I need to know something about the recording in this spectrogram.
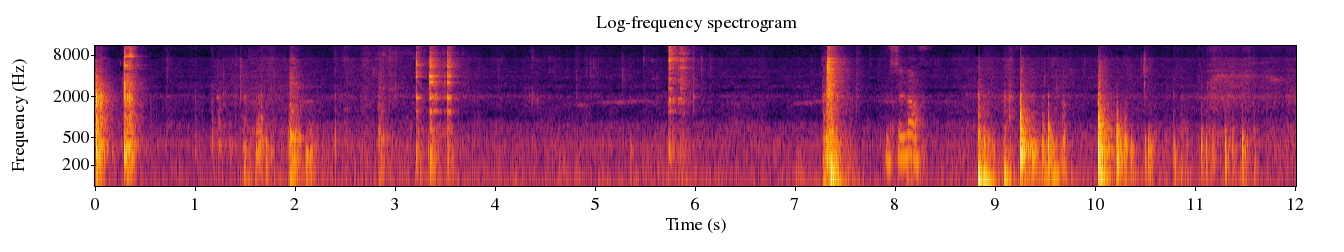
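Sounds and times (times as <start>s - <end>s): utensils clinking on plates: 3.2s - 3.7s, 5.7s - 6.1s.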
